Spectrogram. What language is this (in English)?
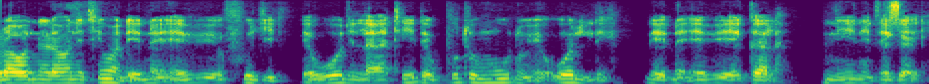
Borgu Fulfulde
